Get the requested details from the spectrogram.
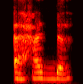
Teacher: Well, whoever reads it wrong and says أحد, they take the stress from a harakat al-hamzah and place it on harakat al-ha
